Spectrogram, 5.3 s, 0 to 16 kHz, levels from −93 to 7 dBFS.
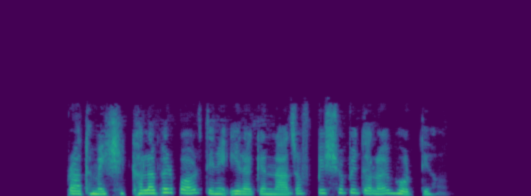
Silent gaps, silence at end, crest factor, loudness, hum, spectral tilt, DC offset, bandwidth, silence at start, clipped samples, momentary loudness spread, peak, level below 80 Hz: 3.12-3.17 s, 4.14-4.20 s; 0.95 s; 18 dB; -26 LUFS; none; -5.5 dB/octave; under 0.1%; 7.8 kHz; 0.7 s; under 0.1%; 7 LU; -10 dBFS; -68 dBFS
